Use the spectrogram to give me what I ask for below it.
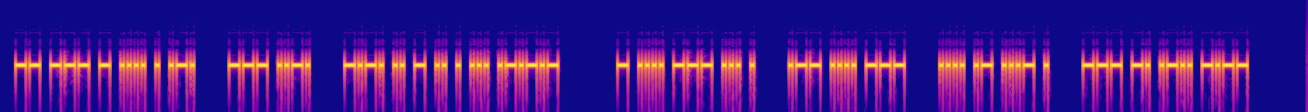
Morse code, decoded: MOTHER OF CITIES. THOSE WHO HAVE ONLY

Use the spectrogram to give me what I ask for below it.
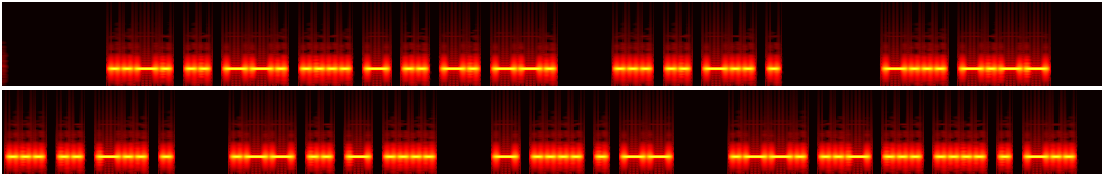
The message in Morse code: FIGHTING SIDE BY SIDE WITH THEM PUSHED

